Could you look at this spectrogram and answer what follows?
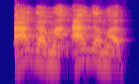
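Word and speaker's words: Agha: Aga. Nena. Is it A-G-A-H? That's how you spell it.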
